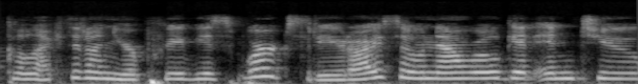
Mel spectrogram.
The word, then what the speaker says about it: Ryurai: Ryurai. That's how you pronounce it, right? Ryurai, yeah.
